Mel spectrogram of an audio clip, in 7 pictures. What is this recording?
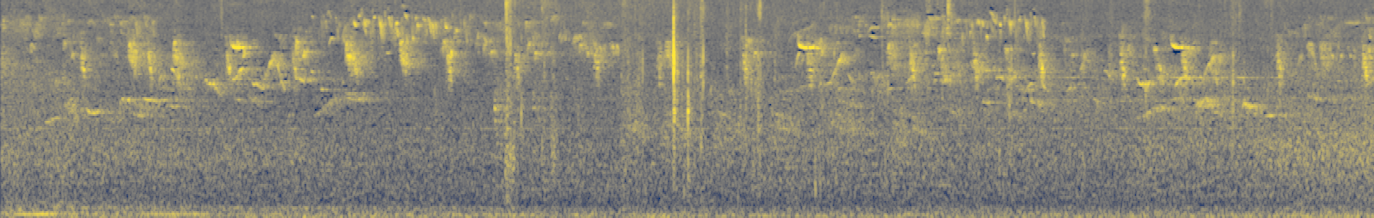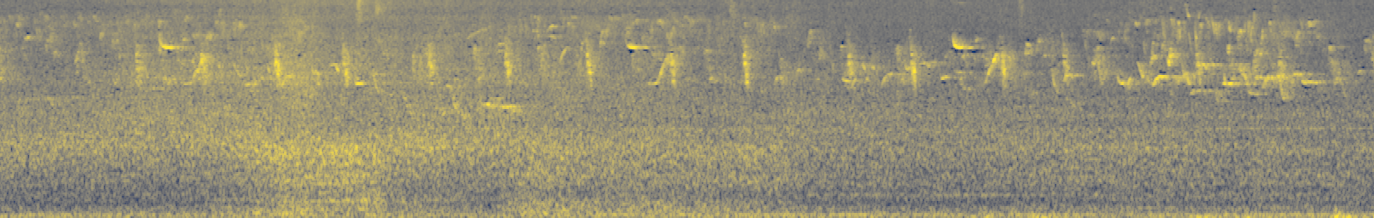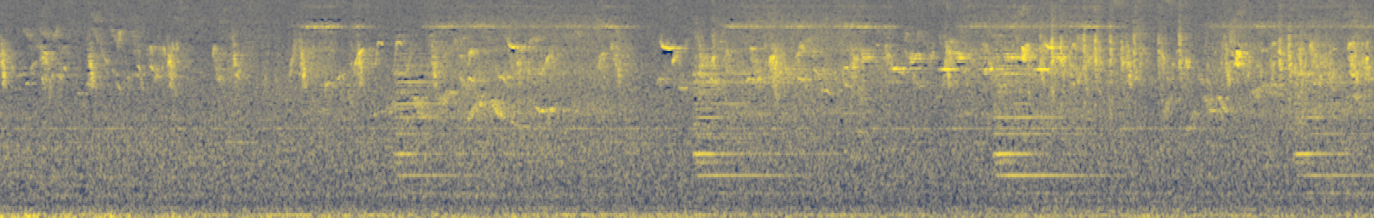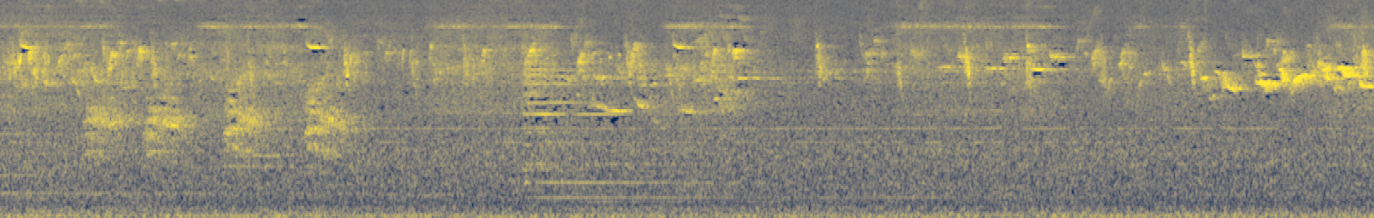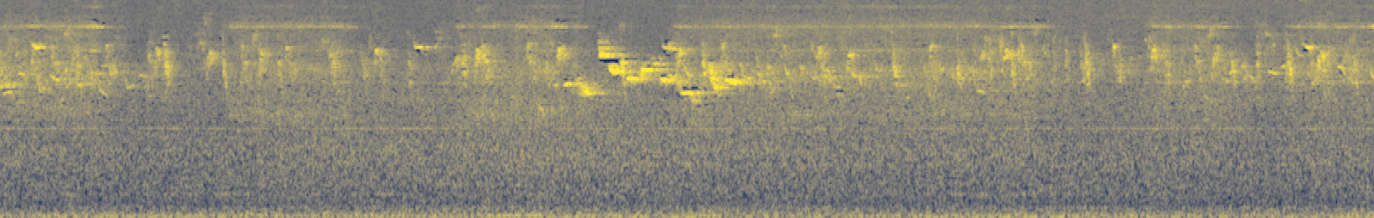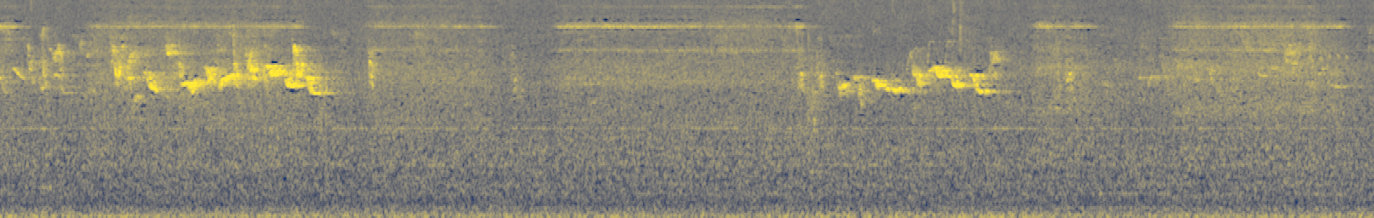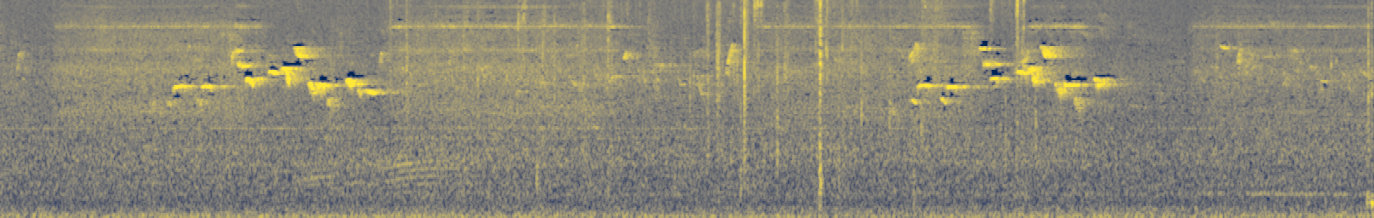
park birds church bells atmo XY
Unprocessed recording of park/forest ambience in a small town. Church bells in distance.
